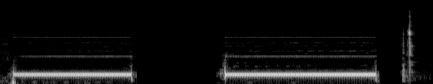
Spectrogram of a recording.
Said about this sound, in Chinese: 我呀给装修公司打一电话问问。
